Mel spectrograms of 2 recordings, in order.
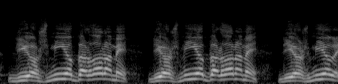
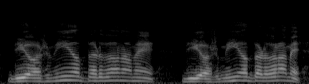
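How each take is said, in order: First: Retold prayer at full voice; woman urging victims. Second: Much softer, acted victim's prayer; faint answering voice. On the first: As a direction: lead others in the prayer, clearly audible. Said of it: "se asomó a la ventanilla y dijo". (mujer que guía la oración, voz plena) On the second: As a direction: answer weakly, as if from the wreck. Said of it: "oí una voz que decía". (voz débil que responde, muy bajito)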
